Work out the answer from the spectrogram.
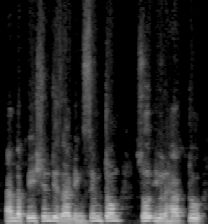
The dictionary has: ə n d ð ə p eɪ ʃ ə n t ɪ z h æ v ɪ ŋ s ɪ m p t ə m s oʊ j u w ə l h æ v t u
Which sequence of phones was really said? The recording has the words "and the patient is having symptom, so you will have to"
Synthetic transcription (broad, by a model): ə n d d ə p eɪ ʃ ə n t ɪ z h æ v ɪ ŋ s ɪ m p t ə m s oʊ j u l h æ v t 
